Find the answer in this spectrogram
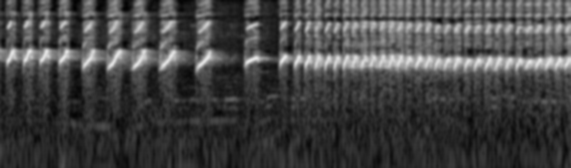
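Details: White-rumped shama singing vigorously to provoke other shamas: a series of crisp upslurred whistled notes about four per second, breaking into a fast, even, chattering trill.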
